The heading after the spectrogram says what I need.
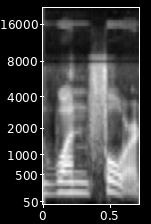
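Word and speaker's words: fourteen: that will confuse native speakers who may not catch it and think they hear the t it's going to be 1 4 the smaller number 14. so always use the d with 4 d with 14 if you want to emphasize the difference what time is it it's 3 14.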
